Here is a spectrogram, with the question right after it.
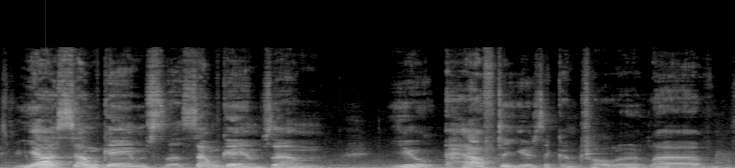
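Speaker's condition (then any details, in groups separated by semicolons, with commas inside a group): Cerebral palsy; breathing fine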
